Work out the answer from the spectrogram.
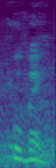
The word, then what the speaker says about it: Hubei: How do you pronounce it right? Is it Hubei? Hubei.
